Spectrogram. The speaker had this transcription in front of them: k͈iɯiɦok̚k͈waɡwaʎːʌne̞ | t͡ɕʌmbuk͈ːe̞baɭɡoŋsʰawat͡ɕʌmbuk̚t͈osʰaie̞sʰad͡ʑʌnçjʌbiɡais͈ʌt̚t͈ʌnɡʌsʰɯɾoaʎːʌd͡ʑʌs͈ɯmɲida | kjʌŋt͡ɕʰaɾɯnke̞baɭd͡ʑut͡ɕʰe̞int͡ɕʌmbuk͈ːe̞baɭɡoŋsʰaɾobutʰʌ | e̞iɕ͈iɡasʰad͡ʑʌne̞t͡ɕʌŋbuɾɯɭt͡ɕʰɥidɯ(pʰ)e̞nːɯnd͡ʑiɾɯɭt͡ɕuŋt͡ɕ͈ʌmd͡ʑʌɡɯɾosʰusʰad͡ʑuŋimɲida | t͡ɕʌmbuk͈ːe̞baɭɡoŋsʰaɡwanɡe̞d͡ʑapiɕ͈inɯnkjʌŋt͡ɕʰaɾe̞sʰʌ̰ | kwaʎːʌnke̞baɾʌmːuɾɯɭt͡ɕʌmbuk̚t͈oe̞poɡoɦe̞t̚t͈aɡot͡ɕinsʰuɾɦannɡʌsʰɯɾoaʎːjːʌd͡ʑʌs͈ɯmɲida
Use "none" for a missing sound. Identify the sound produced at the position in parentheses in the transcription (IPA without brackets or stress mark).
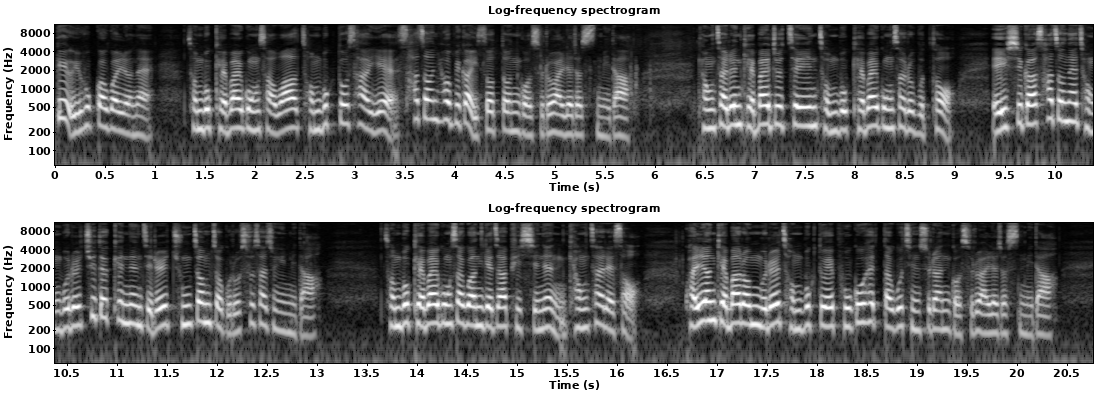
kʰ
